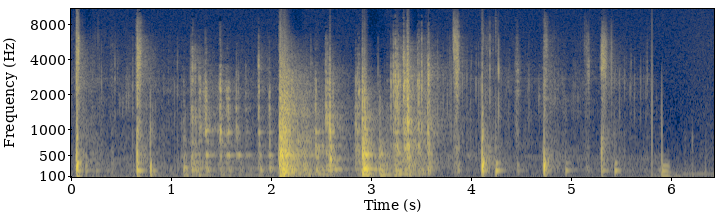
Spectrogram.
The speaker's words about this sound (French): Je le faisais rentrer et fermais la porte.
